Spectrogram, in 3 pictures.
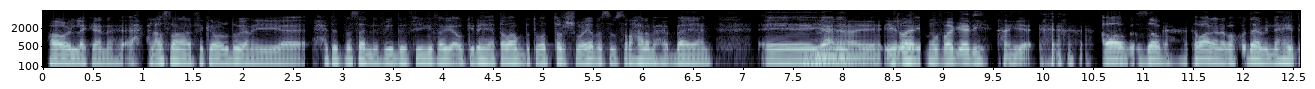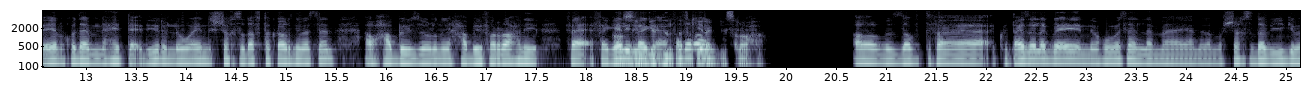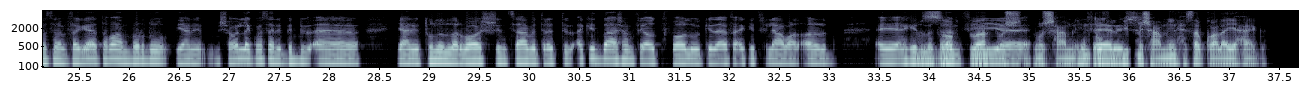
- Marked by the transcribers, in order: chuckle; laugh
- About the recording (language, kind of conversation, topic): Arabic, podcast, إيه طقوس الضيافة اللي ما ينفعش تفوت عندكم؟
